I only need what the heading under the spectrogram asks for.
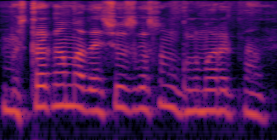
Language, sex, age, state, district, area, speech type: Kashmiri, male, 18-30, Jammu and Kashmir, Shopian, rural, spontaneous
